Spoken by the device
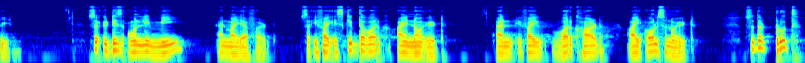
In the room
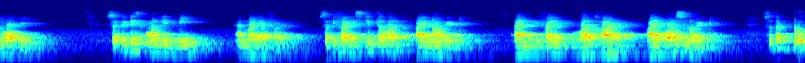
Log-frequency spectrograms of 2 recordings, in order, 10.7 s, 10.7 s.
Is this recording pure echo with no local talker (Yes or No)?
Yes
